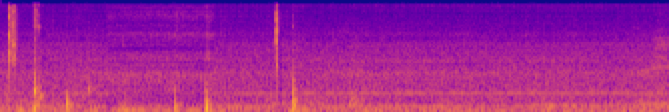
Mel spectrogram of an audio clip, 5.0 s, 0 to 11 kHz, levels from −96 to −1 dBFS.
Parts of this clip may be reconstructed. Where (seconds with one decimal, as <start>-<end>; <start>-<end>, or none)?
0.8-1.6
